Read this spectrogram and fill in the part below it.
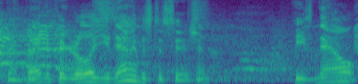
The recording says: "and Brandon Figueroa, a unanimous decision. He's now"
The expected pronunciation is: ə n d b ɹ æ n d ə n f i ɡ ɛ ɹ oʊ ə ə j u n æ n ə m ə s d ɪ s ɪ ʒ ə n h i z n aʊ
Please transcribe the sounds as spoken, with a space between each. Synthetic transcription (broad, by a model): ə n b ɹ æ d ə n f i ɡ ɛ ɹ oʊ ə ə j u n æ n ə m ə s d ɪ s ɪ ʒ ə n h i z n aʊ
